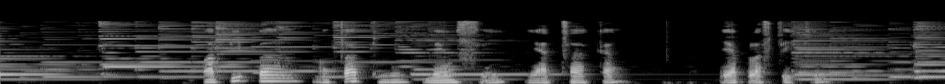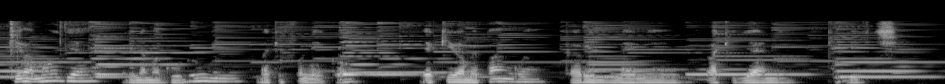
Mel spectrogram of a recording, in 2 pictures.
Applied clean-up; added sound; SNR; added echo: classical method log-MMSE.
